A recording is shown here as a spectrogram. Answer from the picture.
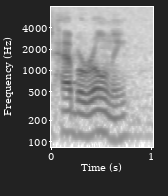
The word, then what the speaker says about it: Gaborone: So anyway, so they wanted to medevac me to Gaborone, which in Africa is pronounced Habaroni.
